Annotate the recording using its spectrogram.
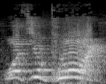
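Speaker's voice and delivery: high, loud retort; hammed-up scornful shout; defiant adventurer. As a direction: throw it back at the archer. Player retorts to archer in character.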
